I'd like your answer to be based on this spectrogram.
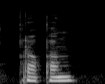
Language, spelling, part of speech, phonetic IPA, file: Polish, propan, noun, [ˈprɔpãn], LL-Q809 (pol)-propan.wav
